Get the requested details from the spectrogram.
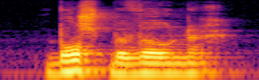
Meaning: forest dweller
- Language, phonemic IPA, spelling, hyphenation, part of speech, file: Dutch, /ˈbɔs.bəˌʋoː.nər/, bosbewoner, bos‧be‧wo‧ner, noun, Nl-bosbewoner.ogg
